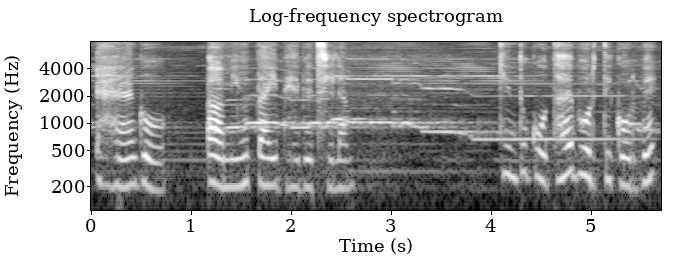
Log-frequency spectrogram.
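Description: A woman playing a protective, sensible village mother in a cartoon, gently insistent. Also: mid-range voice, steady tone, measured pace, over music, natural voice. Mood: concerned.

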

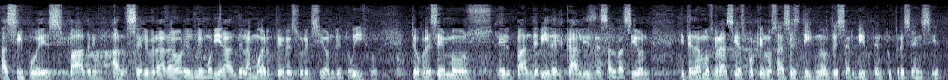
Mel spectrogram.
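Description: Solemn priest in a reverberant church. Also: male voice, lowish voice. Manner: measured, solemn recitation, partly chanted. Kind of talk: liturgical prayer at Mass. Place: large church. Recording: noisy, long church reverb.

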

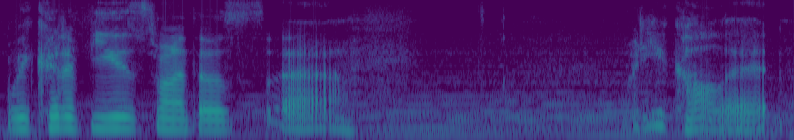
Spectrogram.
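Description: A woman's voice: fairly low pitch, level tone, moderate pace, creaky, soft background music. An actress playing a tough, weary young woman in a horror game, dry, slangy and sweary. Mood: wry, weary. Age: young adult. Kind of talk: video game cutscene drama.

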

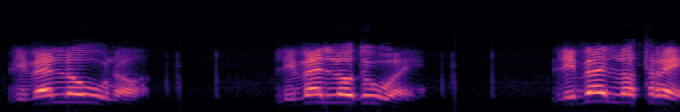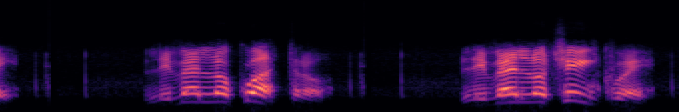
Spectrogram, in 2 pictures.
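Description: Urgent high-pitched soldier, muffled sound. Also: male voice, sing-song, measured pace, dry recording. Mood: firm, alert. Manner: clipped, emphatic military delivery. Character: urgent male special forces soldier calling out battlefield alerts. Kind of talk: video game combat callouts.

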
